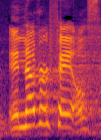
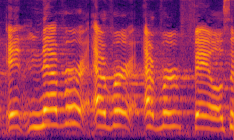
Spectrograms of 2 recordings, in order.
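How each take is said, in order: First: Said in the usual way. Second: "never, ever, ever" each pressed harder; stress on never ever. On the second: Real, not acted. Speaker tells the gathering love never fails, stressing "ever, ever". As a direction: lean into "ever, ever" one beat after another.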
